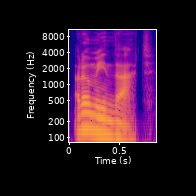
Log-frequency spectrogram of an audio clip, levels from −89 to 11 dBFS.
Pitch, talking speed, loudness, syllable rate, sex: 110 Hz, 275 wpm, -16 LUFS, 5.5 syllables/s, male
